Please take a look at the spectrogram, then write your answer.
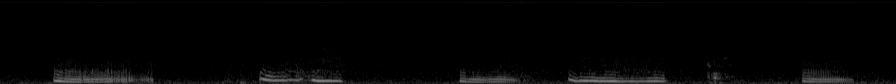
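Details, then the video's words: Cat asleep and snoring, with six gravelly low breaths about every one and a half seconds, each slightly wavering in pitch, in a quiet indoor setting. "Snoring Lilly Cat."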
